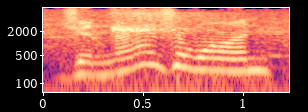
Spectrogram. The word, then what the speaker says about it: Janajawan: The junior's name, again, is Janajawan Sukman. If you're a basketball fan, it rhymes with Olajuwon, as in Hakeem the Dream Olajuwon.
